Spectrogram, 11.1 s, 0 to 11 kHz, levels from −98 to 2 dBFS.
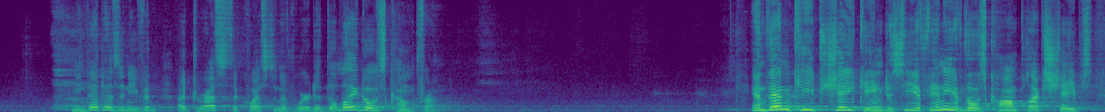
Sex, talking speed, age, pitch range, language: male, 145 wpm, 60-79, 150-215 Hz, English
